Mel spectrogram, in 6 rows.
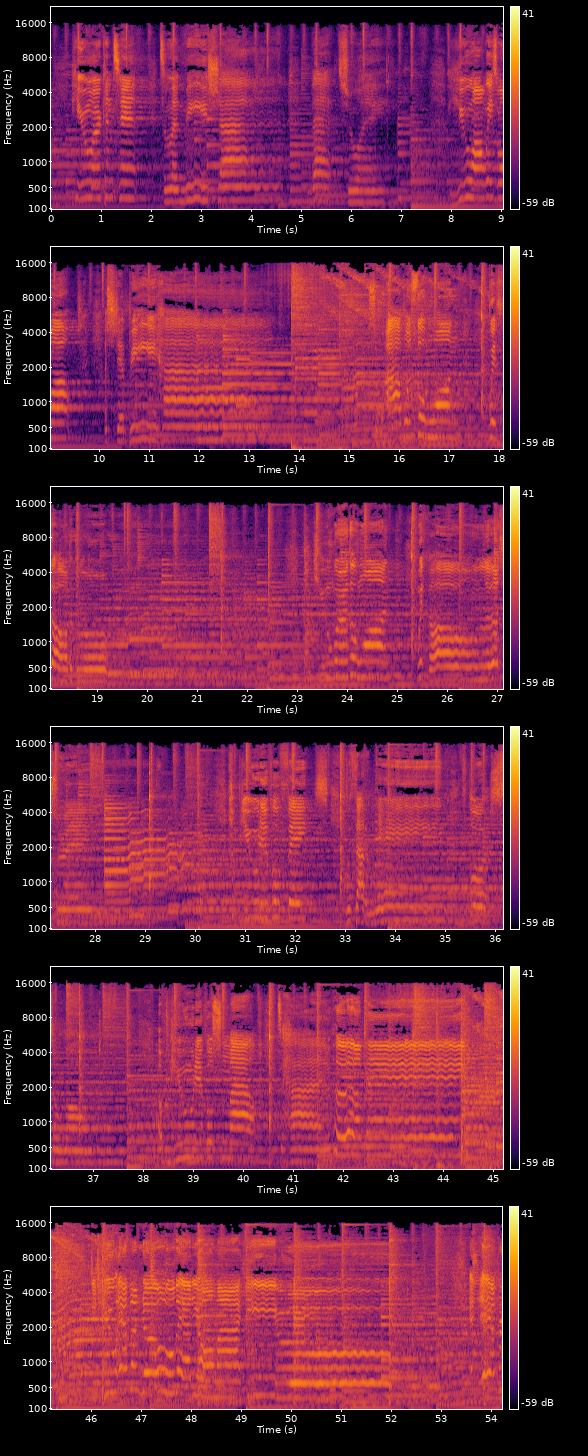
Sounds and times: Music: 0.0 - 54.2.

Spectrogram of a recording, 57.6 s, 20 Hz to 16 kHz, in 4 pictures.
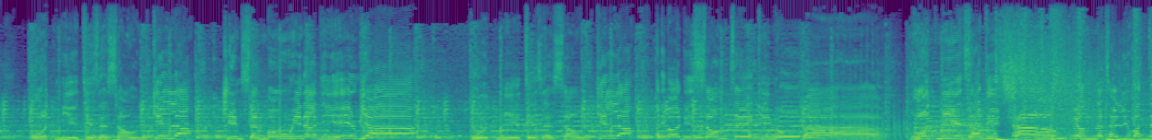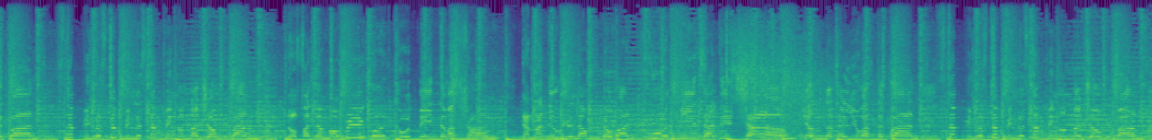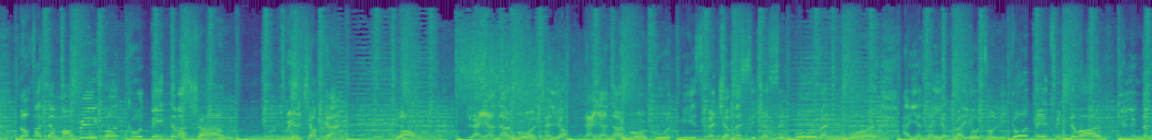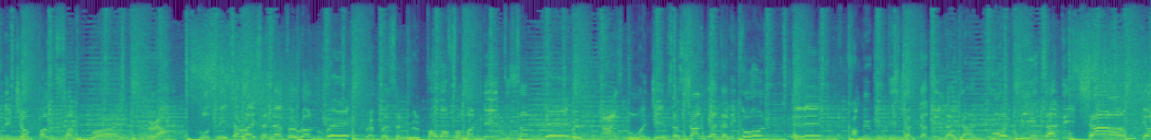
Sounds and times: Music: 0.0 - 57.5.

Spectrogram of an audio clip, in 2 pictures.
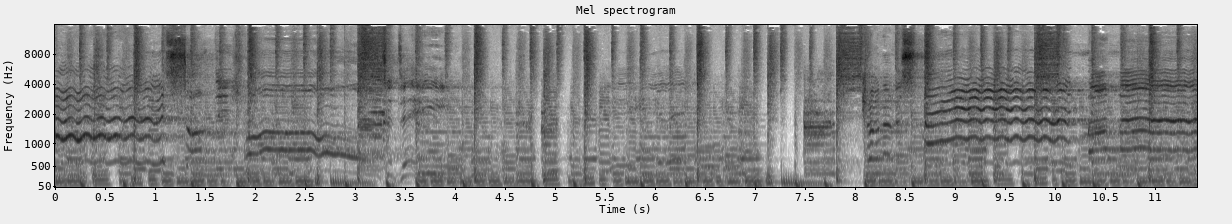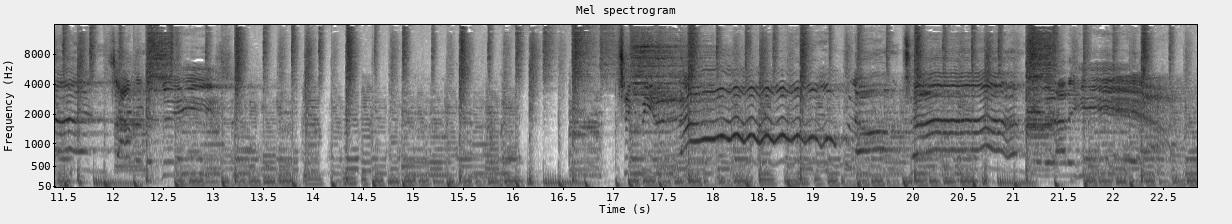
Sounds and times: Music: 0.0 - 22.8.

